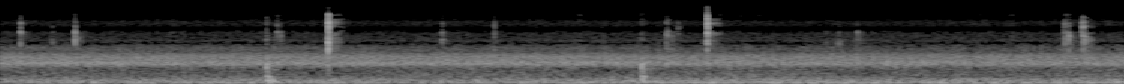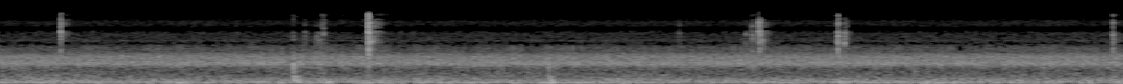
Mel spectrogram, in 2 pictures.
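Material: Soap.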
